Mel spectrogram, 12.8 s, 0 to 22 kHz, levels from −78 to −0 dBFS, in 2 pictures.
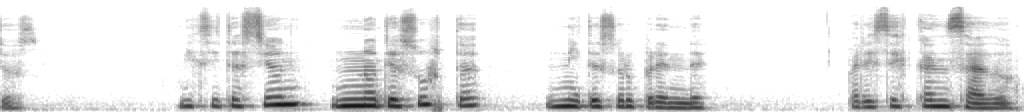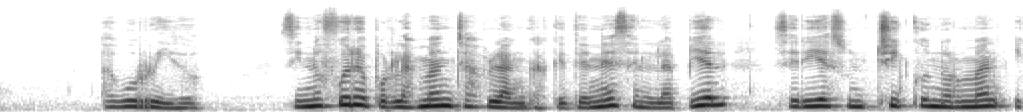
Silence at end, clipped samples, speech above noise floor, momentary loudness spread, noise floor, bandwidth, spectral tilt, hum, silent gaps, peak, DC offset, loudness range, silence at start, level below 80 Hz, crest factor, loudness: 0 s; under 0.1%; 45 dB; 15 LU; -64 dBFS; 15.5 kHz; -6 dB/octave; none; none; -4 dBFS; under 0.1%; 7 LU; 0 s; -64 dBFS; 16 dB; -19 LUFS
